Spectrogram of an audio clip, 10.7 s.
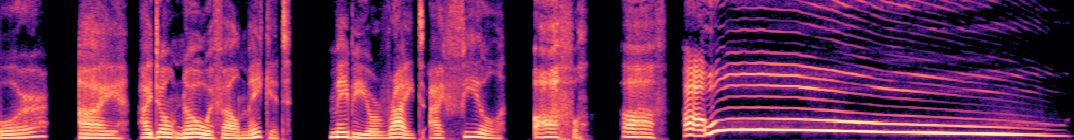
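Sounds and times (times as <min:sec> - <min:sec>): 
speech: 0:00.0 - 0:08.8
human voice imitating a wolf howl: 0:06.8 - 0:10.7.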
